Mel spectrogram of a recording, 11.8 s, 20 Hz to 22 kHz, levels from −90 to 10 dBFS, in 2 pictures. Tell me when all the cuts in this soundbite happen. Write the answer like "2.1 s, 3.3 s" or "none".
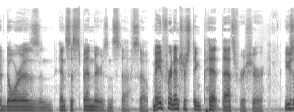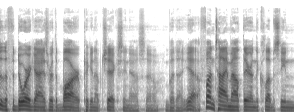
1.1 s, 2.9 s, 5.4 s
